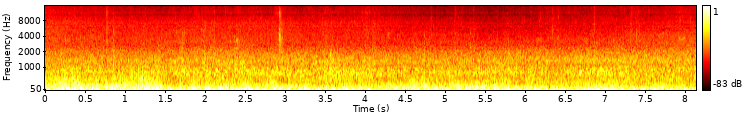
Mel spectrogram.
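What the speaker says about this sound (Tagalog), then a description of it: "Malakas ang hangin." Steady strong wind roars and buffets against the microphone, a continuous low rumble with no speech, as if out on open water.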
